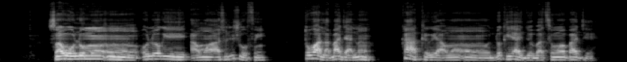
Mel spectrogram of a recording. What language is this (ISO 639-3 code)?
yor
